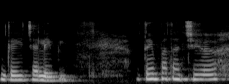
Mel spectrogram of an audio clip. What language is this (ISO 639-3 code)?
kas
